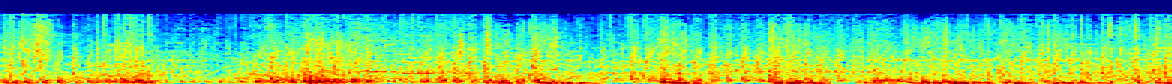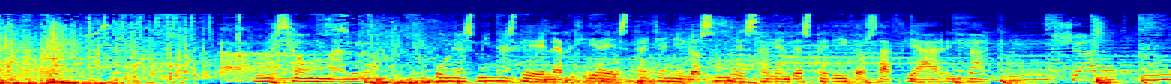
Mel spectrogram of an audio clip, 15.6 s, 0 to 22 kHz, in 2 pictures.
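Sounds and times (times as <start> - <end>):
rapid gunfire from looters' weapons in a science-fiction action film: 0.0 - 9.5
speech: 9.7 - 15.5.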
